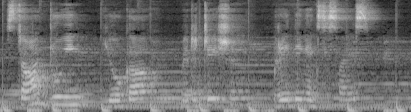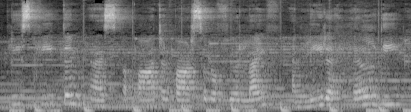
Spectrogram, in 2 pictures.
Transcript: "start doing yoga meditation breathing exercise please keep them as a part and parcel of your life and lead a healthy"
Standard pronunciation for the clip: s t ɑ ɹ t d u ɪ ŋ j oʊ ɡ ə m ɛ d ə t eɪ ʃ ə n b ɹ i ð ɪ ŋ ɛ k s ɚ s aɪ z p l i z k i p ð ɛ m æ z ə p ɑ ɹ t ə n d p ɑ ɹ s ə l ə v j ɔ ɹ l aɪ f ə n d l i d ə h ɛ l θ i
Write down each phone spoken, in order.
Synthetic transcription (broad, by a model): s t ɑ ɹ t d u ɪ ŋ j oʊ ɡ ə m ɛ d ə t eɪ ʃ ə n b ɹ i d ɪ ŋ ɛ k s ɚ s aɪ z p l i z k i p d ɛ m æ z ə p ɑ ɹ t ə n p ɑ ɹ s ə l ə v j ɔ ɹ l aɪ f ə n d l i d ə h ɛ l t i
